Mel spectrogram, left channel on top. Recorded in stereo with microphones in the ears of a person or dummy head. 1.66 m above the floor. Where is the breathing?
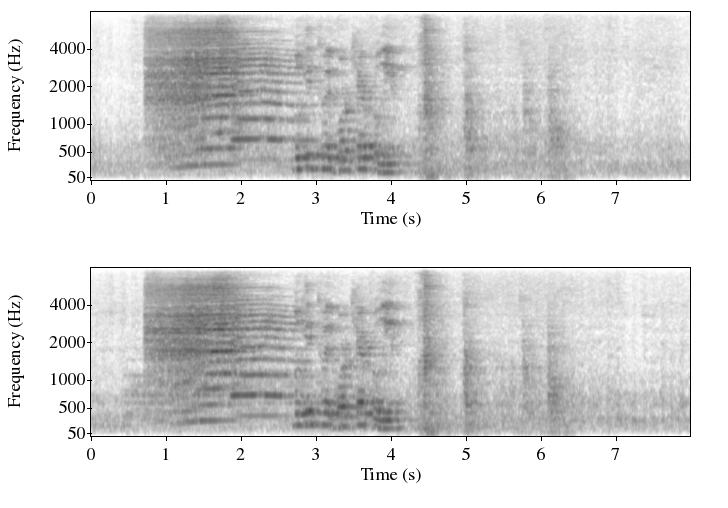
No breathing in this recording.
